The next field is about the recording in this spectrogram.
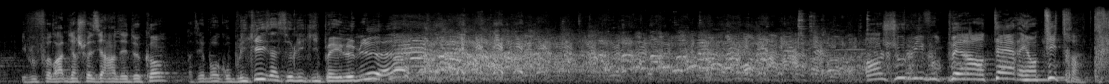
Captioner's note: laughs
